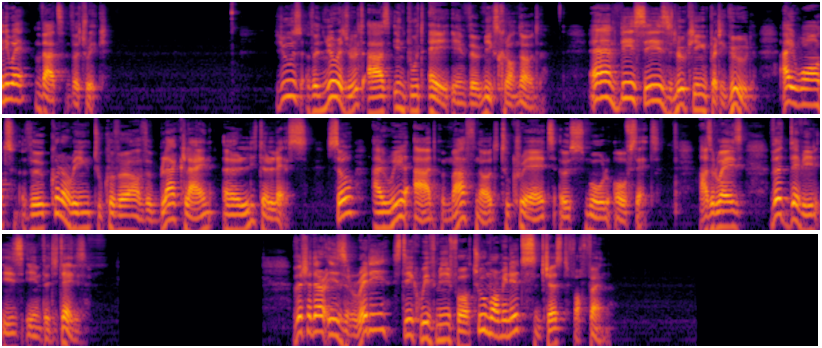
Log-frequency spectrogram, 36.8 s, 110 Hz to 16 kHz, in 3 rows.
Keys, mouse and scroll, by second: 3.3 click, 6.3 click, 6.8 ctrl+shift+click, 9.9 ctrl+shift+click, 12.7 ctrl+shift+click, 12.9 middle click, 14.7 ctrl+middle click, 17.4-18.4 typing, 17.5 click, 19.1 Return, 20.1 click, 20.9 middle click, 21.4 middle click, 22.9 shift+click, 28.0 ctrl+middle click, 30.8 ctrl+shift+click.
